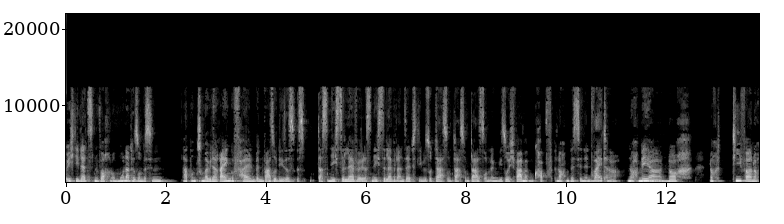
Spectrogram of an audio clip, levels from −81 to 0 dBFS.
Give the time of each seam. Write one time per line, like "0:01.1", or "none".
0:02.3
0:10.5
